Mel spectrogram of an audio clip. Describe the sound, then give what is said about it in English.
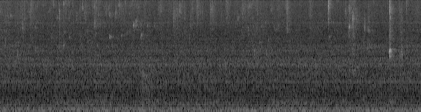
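Water pours steadily into a blender, a continuous low gurgling rush with a few small splashes and drips on top, fairly quiet, with no one speaking. “in my blender and after that I add water well this says Arizona green tea, but I put water in there to get cold.”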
